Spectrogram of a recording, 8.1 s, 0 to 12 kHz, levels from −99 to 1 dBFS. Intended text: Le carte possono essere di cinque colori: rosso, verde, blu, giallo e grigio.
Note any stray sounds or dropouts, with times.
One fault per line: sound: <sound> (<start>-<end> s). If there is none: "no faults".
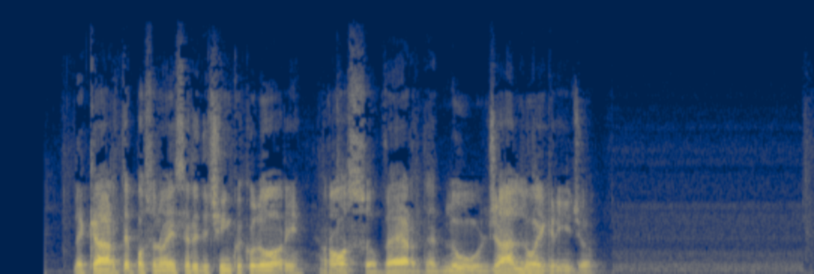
no faults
